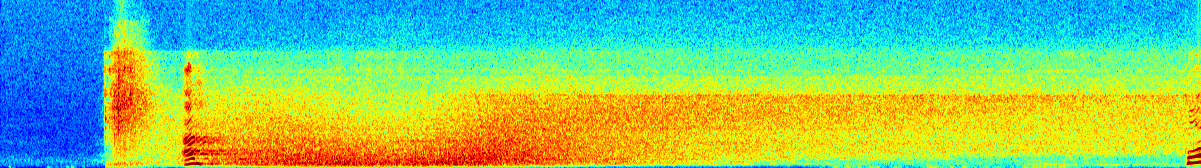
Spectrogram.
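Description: Crowd cheering, with a shout near the start. It breaks out suddenly about a second in, swells for a few seconds and then slowly dies away.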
